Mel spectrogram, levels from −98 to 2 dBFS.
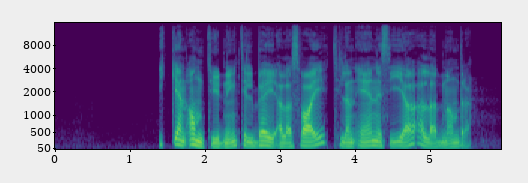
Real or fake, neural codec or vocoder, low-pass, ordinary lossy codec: real; none; 14.4 kHz; none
